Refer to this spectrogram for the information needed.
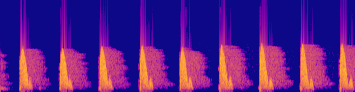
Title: Blood Pressure Determination using a CAT Doppler - Listening for Systolic and Diastolic sounds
